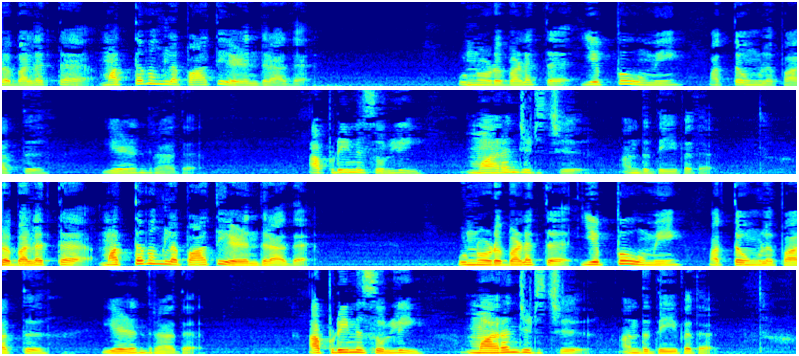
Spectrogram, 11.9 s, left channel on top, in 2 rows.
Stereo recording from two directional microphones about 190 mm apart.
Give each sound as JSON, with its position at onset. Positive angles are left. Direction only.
{"t": 0.0, "sound": "a woman's voice", "side_deg": -30}
{"t": 3.6, "sound": "a woman's voice", "side_deg": -30}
